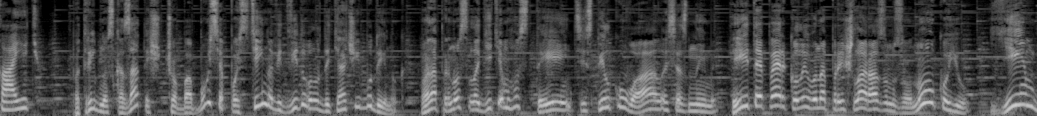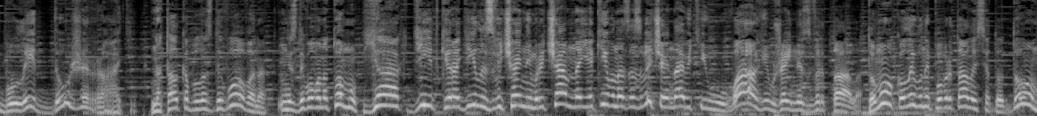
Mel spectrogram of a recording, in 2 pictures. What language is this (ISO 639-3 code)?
ukr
